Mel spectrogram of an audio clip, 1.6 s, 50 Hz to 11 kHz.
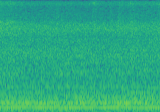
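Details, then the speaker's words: KDK ceiling fan bought 2004, after overhaul, cleaning and greasing dry bearings that were noisy: steady soft even hum, no grinding, bearings now quiet like new. "Sebelum ni ada bearing macam bunyi bearing sikit, bising sikit. Alhamdulillah. Memang macam baru ah."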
